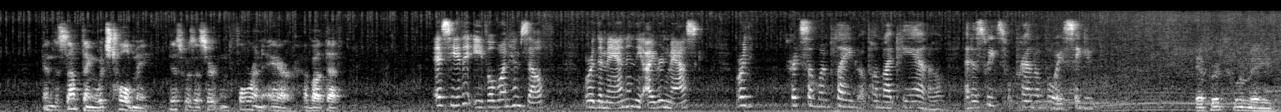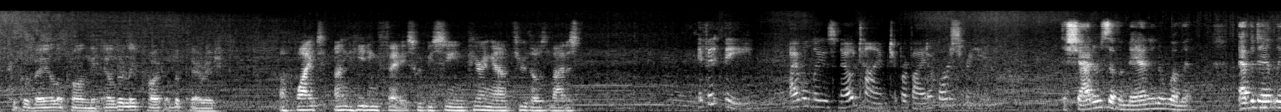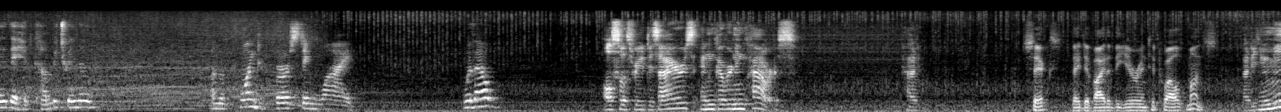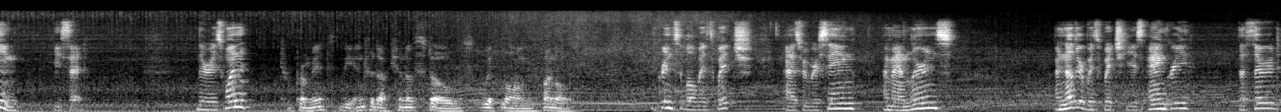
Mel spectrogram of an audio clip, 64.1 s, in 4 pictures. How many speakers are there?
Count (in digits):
10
